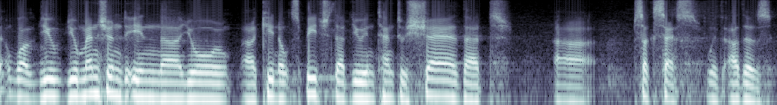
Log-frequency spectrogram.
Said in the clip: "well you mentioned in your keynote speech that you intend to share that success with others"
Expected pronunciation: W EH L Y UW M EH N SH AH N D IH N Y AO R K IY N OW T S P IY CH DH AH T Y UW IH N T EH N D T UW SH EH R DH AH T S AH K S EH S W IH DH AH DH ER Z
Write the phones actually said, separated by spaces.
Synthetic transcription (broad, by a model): W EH L Y UW M EH N SH AH N D IH N Y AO K IY N OW T S P IY CH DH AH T Y UW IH N T EH N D T UW SH EH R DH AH T S AH K S EH S W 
